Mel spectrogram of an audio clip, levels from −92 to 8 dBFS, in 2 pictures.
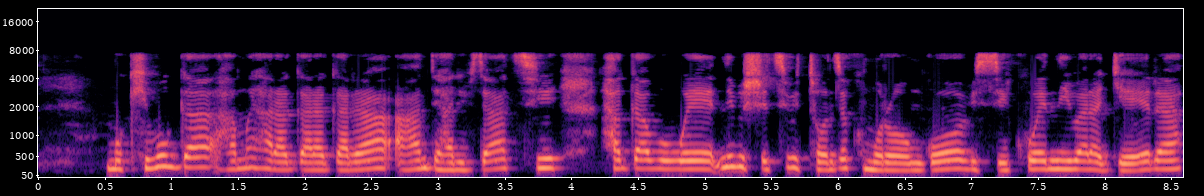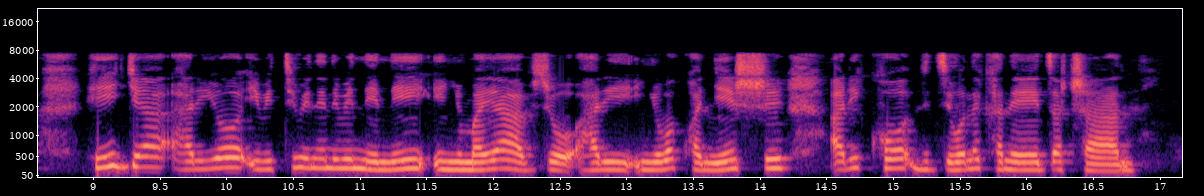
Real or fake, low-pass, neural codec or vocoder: real; 7.2 kHz; none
